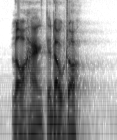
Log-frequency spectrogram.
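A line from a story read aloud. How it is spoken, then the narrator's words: Deep gruff male voice. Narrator (Vietnamese): có giọng đàn ông ồm ồm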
